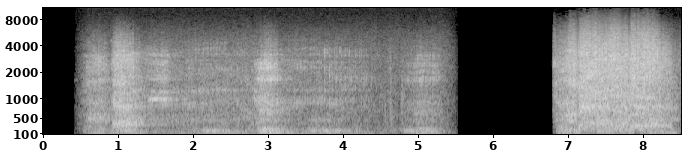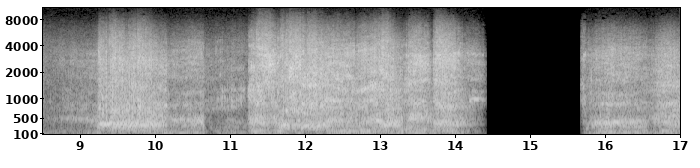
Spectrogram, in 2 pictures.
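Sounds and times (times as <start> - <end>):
tiger roaring: 0.5 - 5.5, 6.8 - 14.4, 15.7 - 17.0.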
